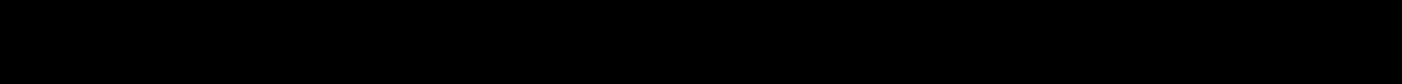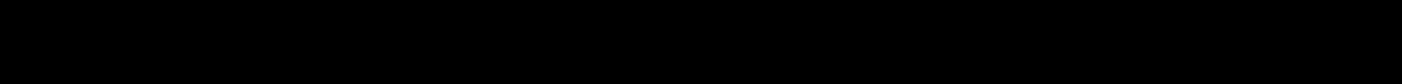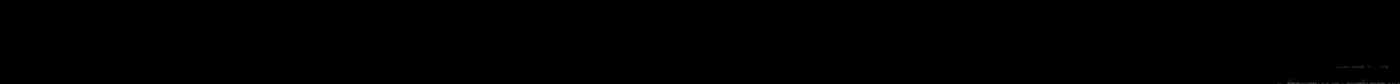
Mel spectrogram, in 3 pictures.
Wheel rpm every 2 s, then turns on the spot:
0, 0, 0, 0, 0, 0, 0, 0, 0, 0, 0, 0, 0, 0, 0, 0, 0, 0, 0, 0, 10.
none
